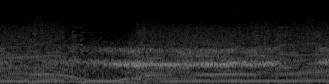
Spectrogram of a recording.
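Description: Tires squeal steadily as a car drifts in third gear in Forza Horizon 4, the skid sustained with an engine whine dipping and rising beneath it, close and continuous for the whole stretch.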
